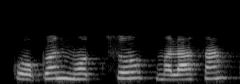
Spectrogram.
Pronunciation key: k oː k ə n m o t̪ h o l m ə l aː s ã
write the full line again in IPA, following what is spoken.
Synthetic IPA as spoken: k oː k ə n m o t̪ s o m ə l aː s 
